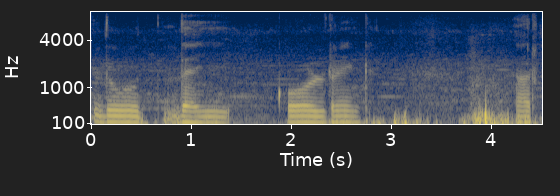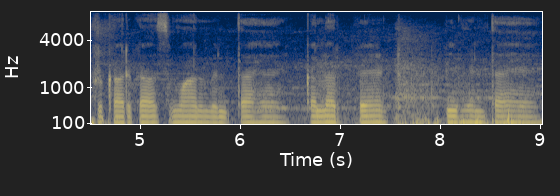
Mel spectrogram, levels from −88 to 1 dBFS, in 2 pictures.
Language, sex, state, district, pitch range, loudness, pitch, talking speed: Hindi, male, Rajasthan, Bikaner, 110-115 Hz, -25 LUFS, 115 Hz, 100 wpm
